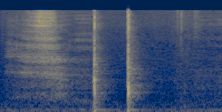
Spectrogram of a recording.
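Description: A soft breathy hiss, then two sharp taps close to the microphone about a third of a second apart, the second louder.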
